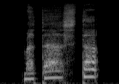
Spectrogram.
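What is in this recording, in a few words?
voice mata ashita gentle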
